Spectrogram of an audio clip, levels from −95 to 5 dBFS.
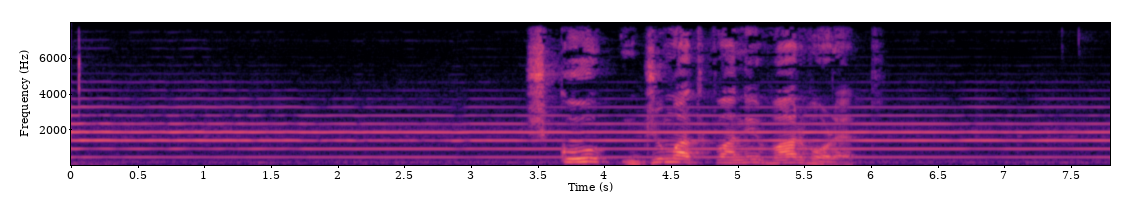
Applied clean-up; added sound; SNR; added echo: none; Trumpet; 2 dB; none.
